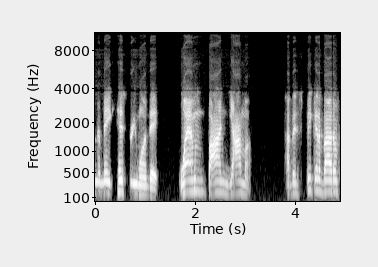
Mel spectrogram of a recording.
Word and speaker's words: Wembanyama: When you say his name, make sure you get all the syllables right.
